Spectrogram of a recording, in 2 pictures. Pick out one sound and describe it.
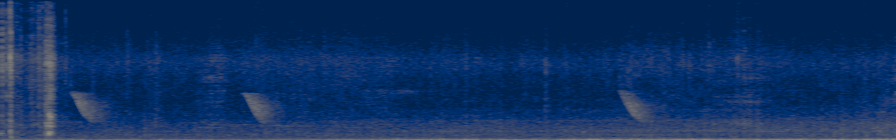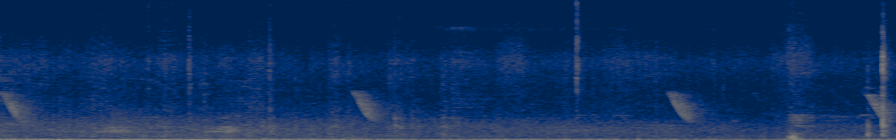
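A chainsaw engine idles nearby with a low, steady rumble.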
